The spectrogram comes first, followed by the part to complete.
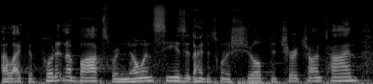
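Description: In a very clean recording with a silent background, a man talks at a very fast pace, somewhat breathy and medium in pitch. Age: 50s. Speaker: pastor. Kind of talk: sermon. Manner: animated.

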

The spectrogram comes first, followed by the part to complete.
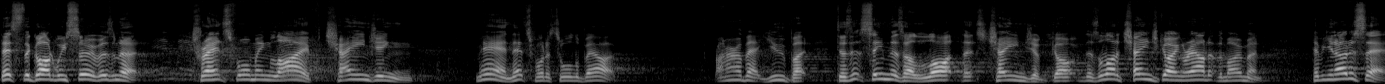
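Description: A man with a New Zealand accent speaks in a high pitch with a bright, sharp tone at a moderate pace. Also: ordinary pitch variation. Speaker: preacher. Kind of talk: sermon. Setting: church.

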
